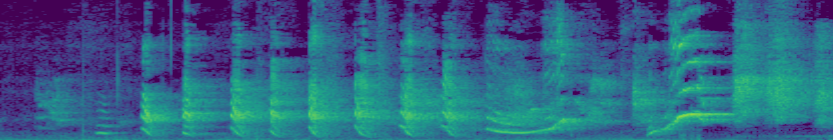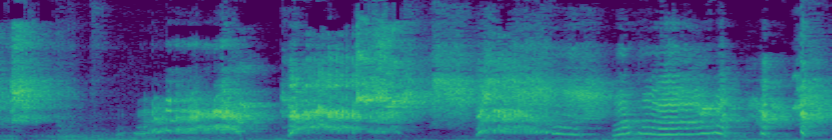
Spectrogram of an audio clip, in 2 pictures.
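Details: Indian ringneck parakeet calling: a run of about ten sharp, evenly repeated chirps, then a rising whistle and bursts of harsh, noisy squawking with a falling whistled note near the end.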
